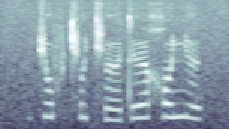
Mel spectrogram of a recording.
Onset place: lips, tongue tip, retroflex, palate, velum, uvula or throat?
palate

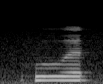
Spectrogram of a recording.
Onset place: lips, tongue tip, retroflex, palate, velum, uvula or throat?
throat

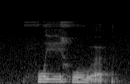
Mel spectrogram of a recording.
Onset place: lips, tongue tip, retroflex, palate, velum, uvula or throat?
throat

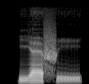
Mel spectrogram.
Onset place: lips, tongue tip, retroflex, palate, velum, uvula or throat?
palate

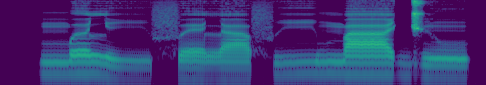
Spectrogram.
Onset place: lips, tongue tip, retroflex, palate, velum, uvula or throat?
lips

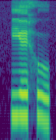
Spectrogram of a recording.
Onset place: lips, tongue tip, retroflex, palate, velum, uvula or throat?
palate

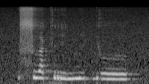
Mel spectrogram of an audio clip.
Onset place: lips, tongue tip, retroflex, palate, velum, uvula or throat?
tongue tip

